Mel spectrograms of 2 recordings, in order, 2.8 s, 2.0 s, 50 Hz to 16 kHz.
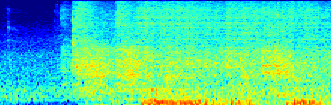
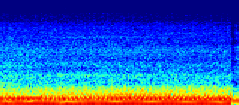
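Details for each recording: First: Nissan 350Z DE single-turbo build with igniter chip bypass, ECU stuck in open loop on the tune: uneven cranking with irregular pops and spits, never settling to idle; flooding from earlier cranking suspected, black smoke, running very rich. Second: Nissan 350Z VQ35DE single-turbo build on its first drive in six months, live street tuning: steady, even engine note with no misfire or stumble, easing down slightly at the end. It holds closed loop, with minimum pulse width apparently the issue; running properly.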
